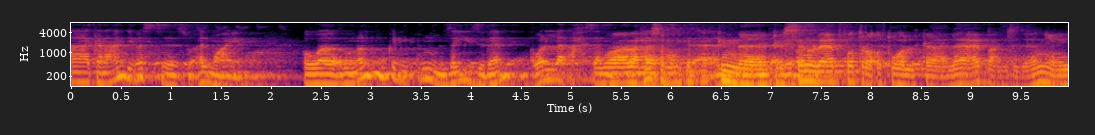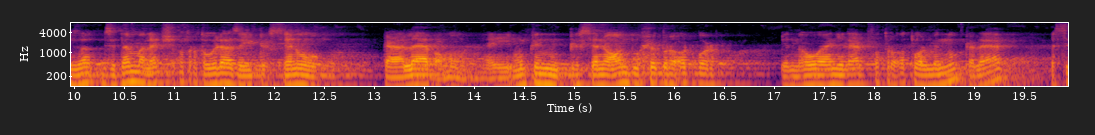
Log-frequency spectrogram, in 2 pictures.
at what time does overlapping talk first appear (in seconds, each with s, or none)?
5.2 s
